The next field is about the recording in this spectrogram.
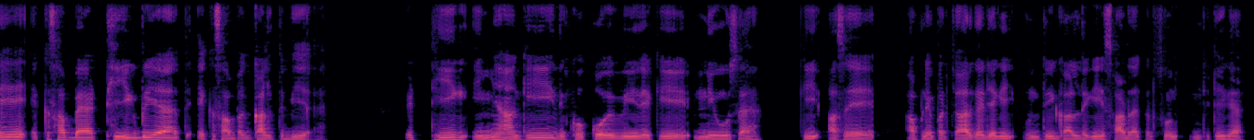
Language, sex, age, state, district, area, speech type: Dogri, male, 18-30, Jammu and Kashmir, Udhampur, rural, spontaneous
